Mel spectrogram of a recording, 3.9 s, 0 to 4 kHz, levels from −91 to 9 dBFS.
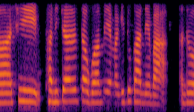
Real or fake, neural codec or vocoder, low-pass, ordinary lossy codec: real; none; 3.6 kHz; none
